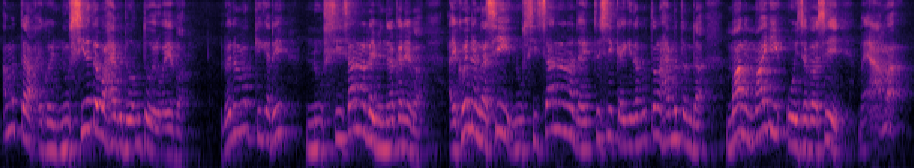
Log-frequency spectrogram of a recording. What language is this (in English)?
Manipuri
